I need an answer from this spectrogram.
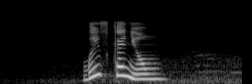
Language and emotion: Russian, positive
